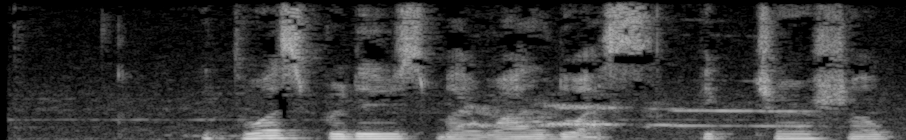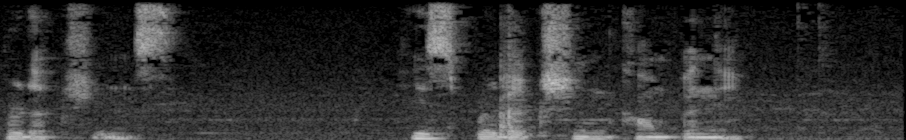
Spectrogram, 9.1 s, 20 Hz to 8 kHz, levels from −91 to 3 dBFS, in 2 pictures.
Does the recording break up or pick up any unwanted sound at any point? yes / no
no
